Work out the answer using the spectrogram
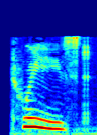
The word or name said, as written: tweased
